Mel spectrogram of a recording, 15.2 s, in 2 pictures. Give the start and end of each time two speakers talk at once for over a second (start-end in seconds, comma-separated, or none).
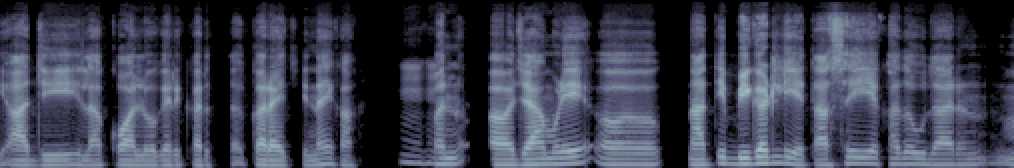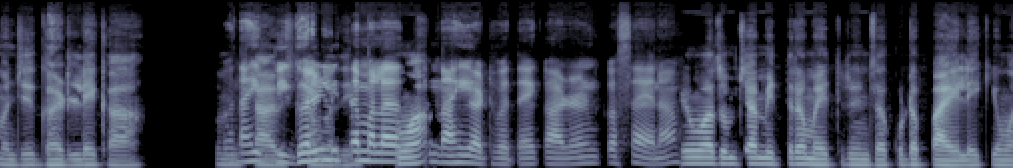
9.4-10.8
